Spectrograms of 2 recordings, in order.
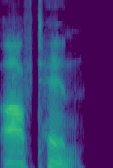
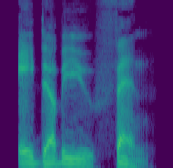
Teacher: You might hear people pronounce the t saying often, but most native speakers say awfen. The t is silent. Both pronunciations are technically correct, but awfn is more common in casual conversation.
